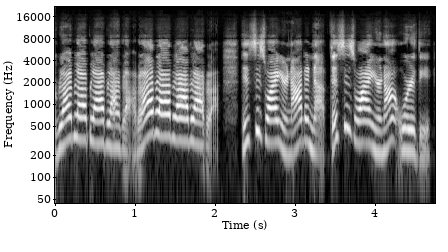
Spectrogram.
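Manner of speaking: high, chattering nagging voice; chattering inner saboteur. Acted. Inner saboteur berating her for not being worthy, high chatter. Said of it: "this chattering inner saboteur".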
